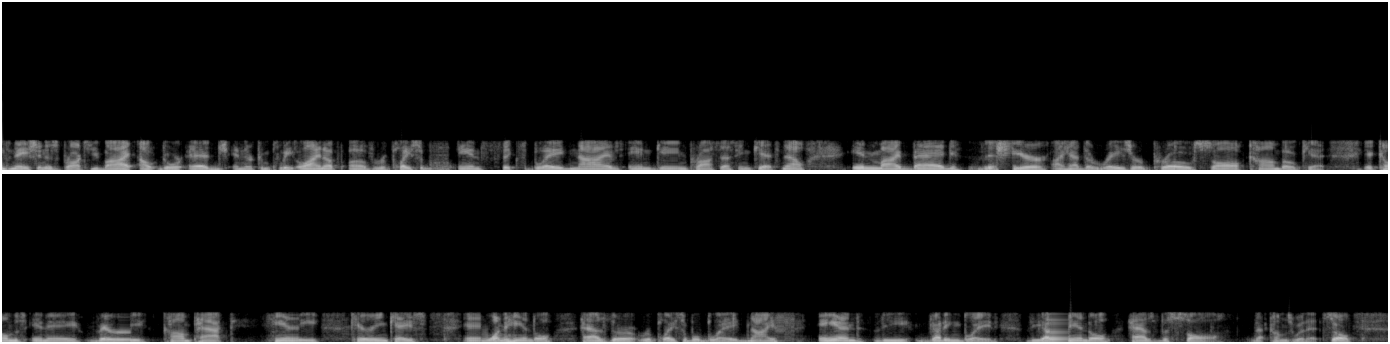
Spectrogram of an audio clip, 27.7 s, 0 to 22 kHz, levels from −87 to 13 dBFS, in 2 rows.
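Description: The whole clip passes through the iLBC codec at 15.2 kbps, which fits 20 ms frames. Nothing above 4 kHz survives. The speech sounds thin, rough and a little synthetic.

Lost iLBC frames cause eight dropouts. At 4.28 s, after "their complete lineup of" and before "and fixed blade knives", 180 ms is lost. Smaller gaps follow at 6.68 s and 16.74 s (80 ms each) and at 18.54 s (100 ms). Between 9.70 and 10.19 s, 300 ms is lost in short scattered bursts, none much longer than 70 ms. After "comes in a", 15.04 s loses 100 ms. After "has the replaceable blade", 21.62 s loses 160 ms before "and the gutting blade". At 24.34 s, 180 ms is lost. In each gap the decoder repeats the last pitch cycle mixed with noise, so it sounds like a held, buzzy vowel, fading over the longer gaps. Each iLBC frame decodes on its own, so the voice comes back almost at once.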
